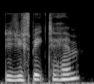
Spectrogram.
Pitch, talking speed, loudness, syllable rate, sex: 225 Hz, 315 wpm, -16 LUFS, 6.3 syllables/s, female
